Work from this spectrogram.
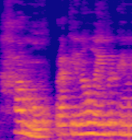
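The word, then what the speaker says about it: jamón: Terceira palavra, Ramon, o J sempre tem som de R, Ramon, para quem não lembra, quem não sabe, Ramon em espanhol é presunto.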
